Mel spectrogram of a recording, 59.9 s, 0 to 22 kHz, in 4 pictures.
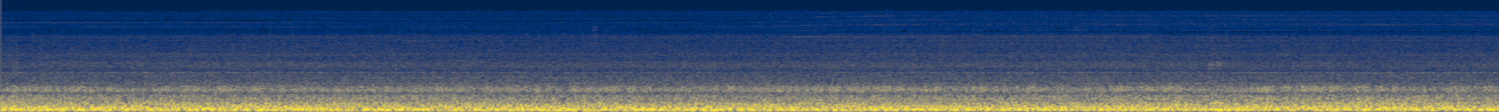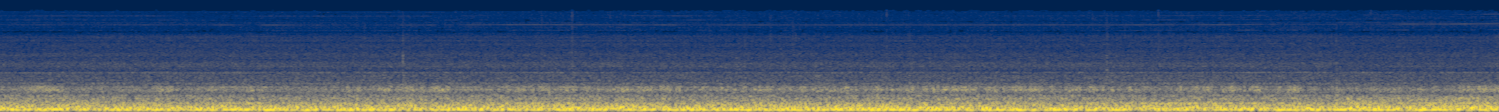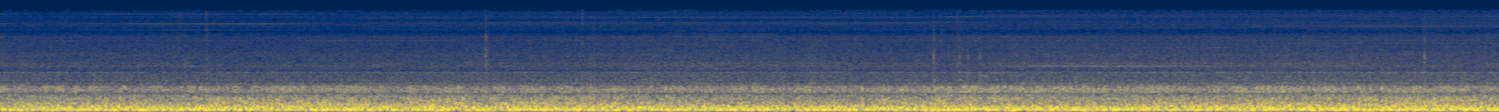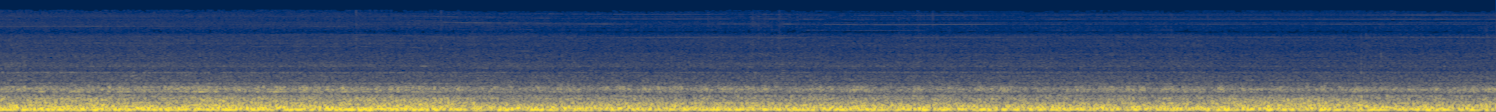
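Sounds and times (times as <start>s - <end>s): airliner cabin engine rumble: 0.0s - 59.9s.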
